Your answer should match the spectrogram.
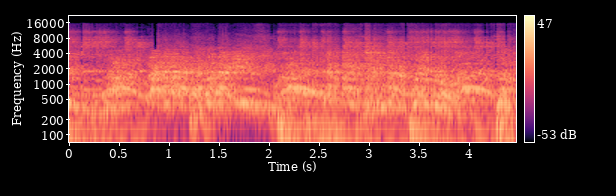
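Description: A rap track playing loud through a club PA, with a packed crowd shouting and chanting along. About a second in, the bass drops out, then comes back in hard about two seconds in.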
